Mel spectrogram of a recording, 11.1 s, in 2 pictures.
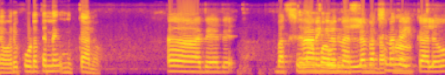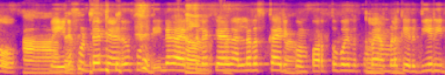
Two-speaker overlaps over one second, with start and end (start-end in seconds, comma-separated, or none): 3.5-5.2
